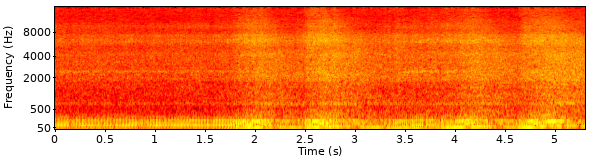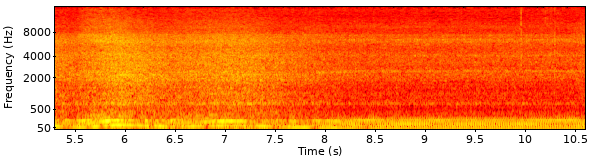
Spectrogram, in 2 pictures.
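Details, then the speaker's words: Nissan Primera P10 1.6L GA16DS carbureted, 97 hp, cold start: revs surge and sag with repeated throttle blips, stalls without throttle and smokes from the exhaust; fine when hot; traced to a damaged carburetor valve, not the autochoke. "giving constant race acceleration if i don't give the engine don't stay on and he's give a lot of smoke at the at the back"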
